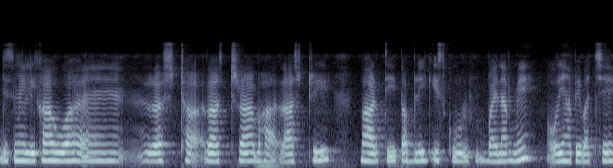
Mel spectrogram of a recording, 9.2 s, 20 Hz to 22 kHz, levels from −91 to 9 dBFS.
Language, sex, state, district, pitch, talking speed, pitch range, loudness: Hindi, female, Bihar, West Champaran, 195 Hz, 90 wpm, 185-200 Hz, -17 LUFS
